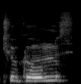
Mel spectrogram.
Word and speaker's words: Tukums: always bet list FK tukums two thousand it's that's just my pronunciation is probably terrible but it's t-u-k-u-m-s f-k kind of like FC two comes 2000.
